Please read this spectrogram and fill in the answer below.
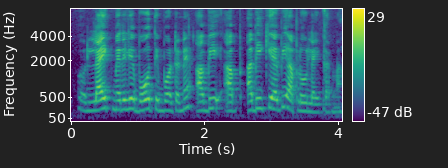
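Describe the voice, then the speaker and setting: A non-native accent at a moderate pace, with ordinary pitch variation. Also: woman. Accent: non-native Hindi. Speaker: vlogger. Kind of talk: casual vlog talk. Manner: hesitant with fillers.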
